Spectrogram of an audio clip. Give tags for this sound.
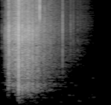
crumble cave scatter litter dust gravel agaxly dirt

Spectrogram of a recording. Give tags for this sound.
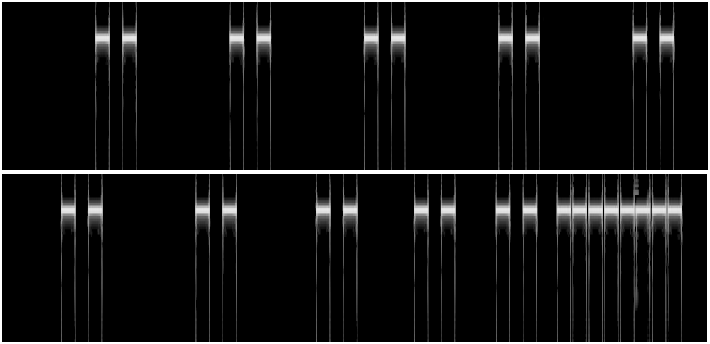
time beep flash bloop pixar bomb bleep incredibles tick

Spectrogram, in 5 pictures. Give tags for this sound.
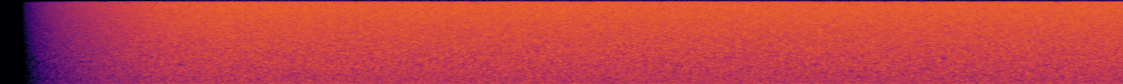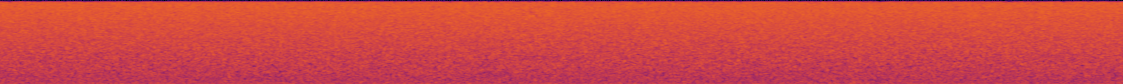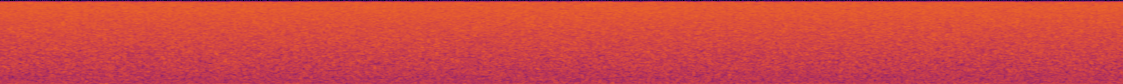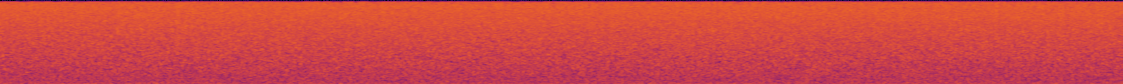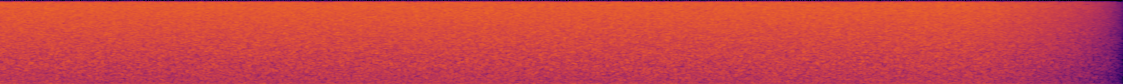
hum noise white

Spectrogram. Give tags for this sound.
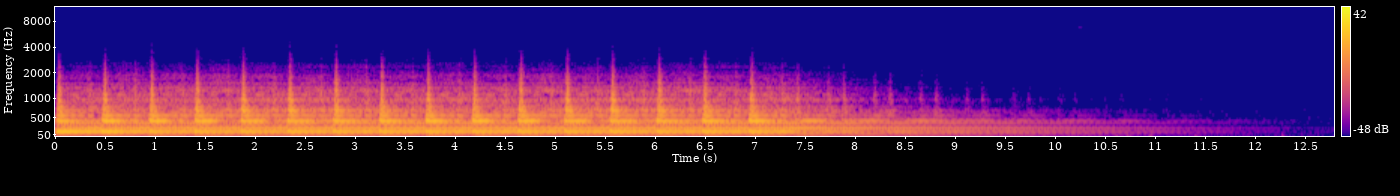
emulation pad rhythm sea

